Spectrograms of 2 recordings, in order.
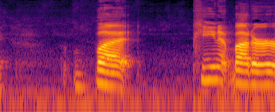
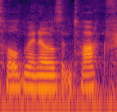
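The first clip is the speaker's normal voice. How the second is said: ordinary delivery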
